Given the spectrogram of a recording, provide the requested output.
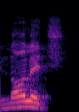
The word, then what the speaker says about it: Knowledge: When is the K not pronounced? You said it before, night. Okay, no, exactly. Knowledge, new, excellent, excellent, very good.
